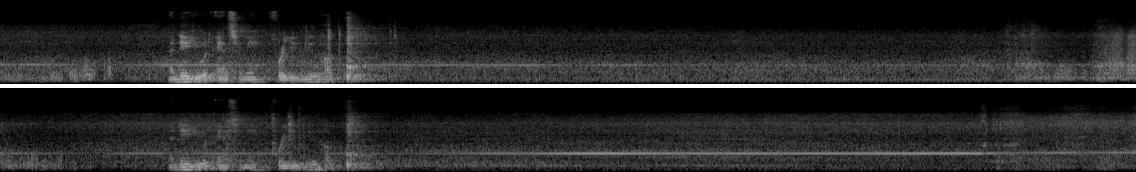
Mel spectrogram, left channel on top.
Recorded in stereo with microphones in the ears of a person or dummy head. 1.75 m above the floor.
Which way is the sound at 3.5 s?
5° right (ahead or behind).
